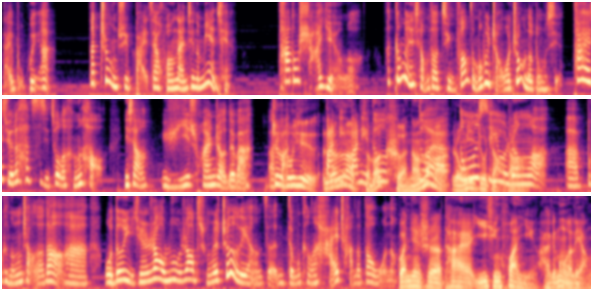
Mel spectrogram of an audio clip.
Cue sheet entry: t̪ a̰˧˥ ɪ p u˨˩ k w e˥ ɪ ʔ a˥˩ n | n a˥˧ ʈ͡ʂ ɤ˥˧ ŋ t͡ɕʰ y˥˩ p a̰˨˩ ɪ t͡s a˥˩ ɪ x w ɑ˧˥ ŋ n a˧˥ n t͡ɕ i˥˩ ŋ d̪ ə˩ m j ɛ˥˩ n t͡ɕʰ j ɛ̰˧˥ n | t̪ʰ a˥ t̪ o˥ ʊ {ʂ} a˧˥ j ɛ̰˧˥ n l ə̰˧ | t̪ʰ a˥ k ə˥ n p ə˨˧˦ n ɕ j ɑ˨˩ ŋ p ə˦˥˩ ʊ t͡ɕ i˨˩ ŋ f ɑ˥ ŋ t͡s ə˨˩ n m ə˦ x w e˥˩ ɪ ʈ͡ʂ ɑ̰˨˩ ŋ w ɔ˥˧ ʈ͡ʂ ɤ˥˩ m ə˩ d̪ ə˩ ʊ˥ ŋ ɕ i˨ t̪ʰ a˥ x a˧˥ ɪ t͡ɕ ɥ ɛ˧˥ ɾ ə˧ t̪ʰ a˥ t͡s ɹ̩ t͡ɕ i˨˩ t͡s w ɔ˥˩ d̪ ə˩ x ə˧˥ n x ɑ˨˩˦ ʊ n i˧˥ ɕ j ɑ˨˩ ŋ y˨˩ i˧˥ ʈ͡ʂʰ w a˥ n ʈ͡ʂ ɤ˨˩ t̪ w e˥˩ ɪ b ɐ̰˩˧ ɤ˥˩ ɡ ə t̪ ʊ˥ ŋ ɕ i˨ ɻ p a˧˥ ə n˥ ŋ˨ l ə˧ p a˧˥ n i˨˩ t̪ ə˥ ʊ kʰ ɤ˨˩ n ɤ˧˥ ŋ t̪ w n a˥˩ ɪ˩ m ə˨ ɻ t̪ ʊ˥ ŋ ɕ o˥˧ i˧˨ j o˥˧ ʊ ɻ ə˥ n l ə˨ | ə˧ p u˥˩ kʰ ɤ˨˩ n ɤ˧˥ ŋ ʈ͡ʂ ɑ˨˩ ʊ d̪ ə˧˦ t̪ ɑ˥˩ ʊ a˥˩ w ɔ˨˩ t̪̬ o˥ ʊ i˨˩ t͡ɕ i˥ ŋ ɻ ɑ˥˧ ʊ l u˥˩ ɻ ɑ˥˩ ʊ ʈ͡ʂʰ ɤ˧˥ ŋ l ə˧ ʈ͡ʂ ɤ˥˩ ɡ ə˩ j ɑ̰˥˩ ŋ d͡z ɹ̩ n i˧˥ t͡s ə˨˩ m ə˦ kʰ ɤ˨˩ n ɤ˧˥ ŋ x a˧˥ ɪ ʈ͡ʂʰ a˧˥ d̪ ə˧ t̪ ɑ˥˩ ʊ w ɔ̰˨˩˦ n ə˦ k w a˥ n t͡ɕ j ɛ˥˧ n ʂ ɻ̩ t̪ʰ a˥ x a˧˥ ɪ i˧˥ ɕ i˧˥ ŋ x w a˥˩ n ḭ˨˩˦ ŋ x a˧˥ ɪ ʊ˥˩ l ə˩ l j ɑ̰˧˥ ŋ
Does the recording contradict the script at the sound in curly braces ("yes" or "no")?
no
